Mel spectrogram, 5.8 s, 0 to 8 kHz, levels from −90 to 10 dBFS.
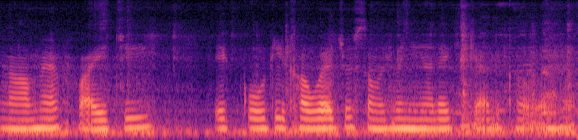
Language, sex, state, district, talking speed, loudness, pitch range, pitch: Hindi, female, Maharashtra, Mumbai Suburban, 215 wpm, -15 LUFS, 125-165 Hz, 160 Hz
